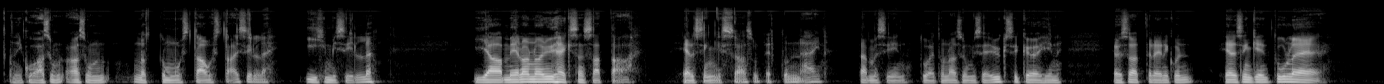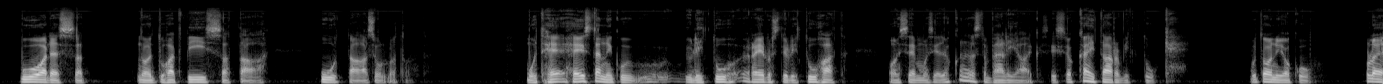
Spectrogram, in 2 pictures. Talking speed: 100 wpm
